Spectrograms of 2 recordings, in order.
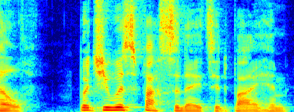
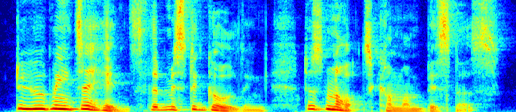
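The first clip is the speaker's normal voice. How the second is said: higher-pitched indignant challenge; angry; 8 semitones higher, 4 dB louder than usual. A narrator's reading. Missus Bryce challenging Ida's hint about Golding, angrily. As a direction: demand it with mild anger. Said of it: "said Missus Bryce angrily".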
